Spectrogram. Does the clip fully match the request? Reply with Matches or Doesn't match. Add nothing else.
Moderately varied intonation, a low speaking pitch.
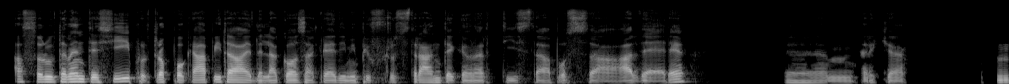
Matches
